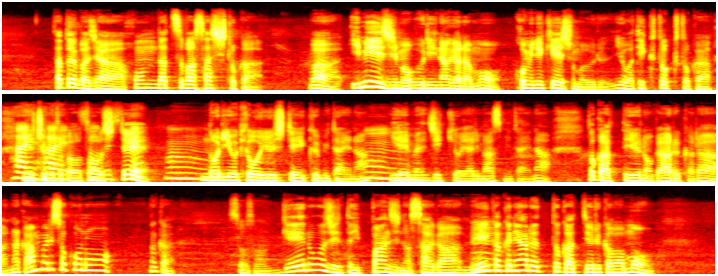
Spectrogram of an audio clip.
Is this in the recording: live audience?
yes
